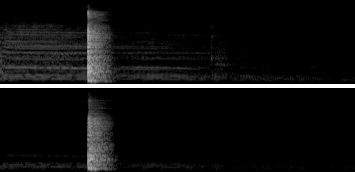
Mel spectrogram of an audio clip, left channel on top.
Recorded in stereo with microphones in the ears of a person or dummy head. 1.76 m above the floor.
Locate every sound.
0.9 s hammering: 55° left (ahead or behind), 0.8 m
